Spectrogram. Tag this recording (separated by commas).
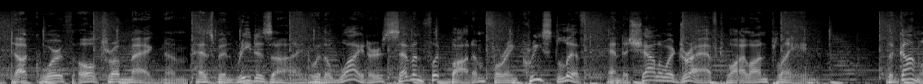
Music, Speech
